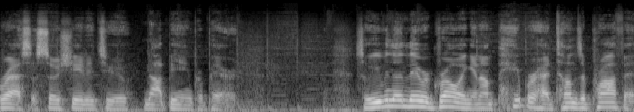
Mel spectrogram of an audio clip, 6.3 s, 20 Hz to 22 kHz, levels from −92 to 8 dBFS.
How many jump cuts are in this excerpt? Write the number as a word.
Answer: one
